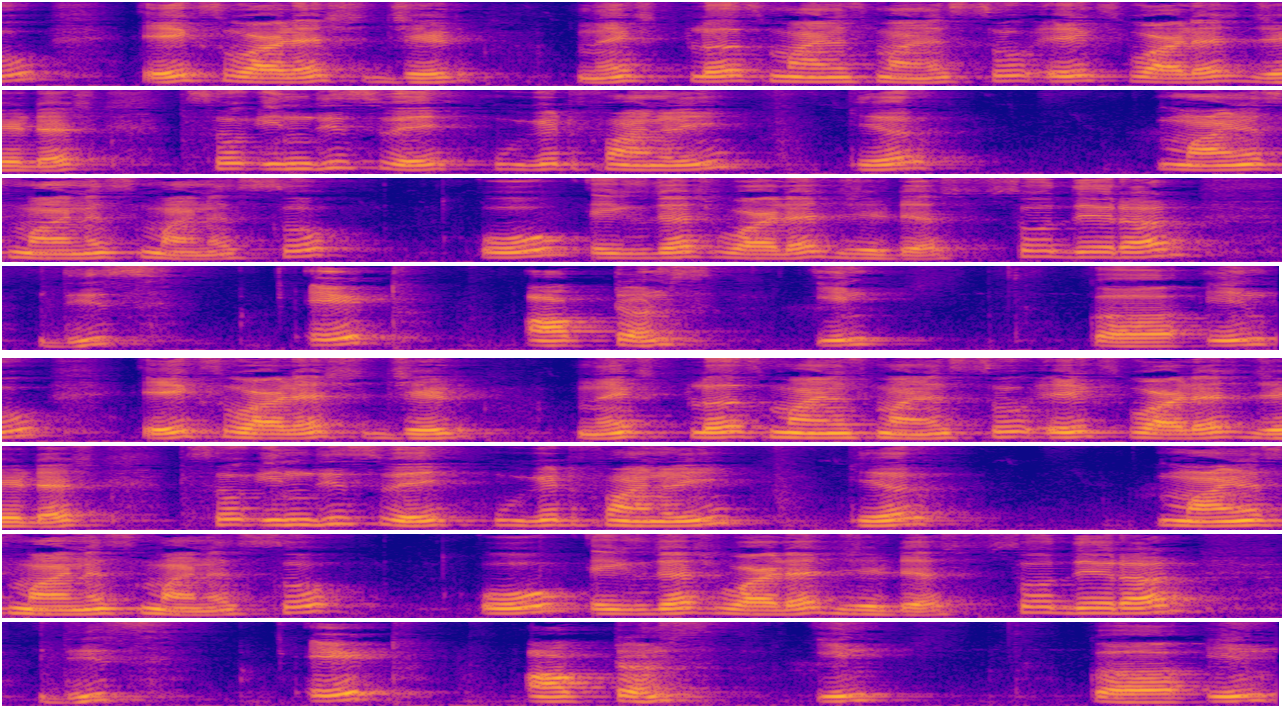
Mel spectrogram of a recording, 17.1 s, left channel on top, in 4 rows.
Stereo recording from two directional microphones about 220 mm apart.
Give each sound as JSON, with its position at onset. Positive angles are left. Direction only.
{"t": 0.0, "sound": "speech", "side_deg": 10}
{"t": 12.9, "sound": "a woman's voice", "side_deg": 30}
{"t": 14.1, "sound": "a sound", "side_deg": 35}
{"t": 16.4, "sound": "speech", "side_deg": 35}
